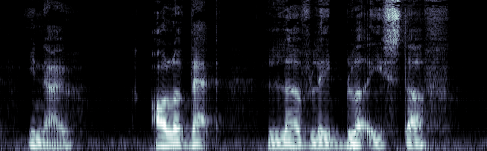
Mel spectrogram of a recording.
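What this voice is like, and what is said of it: Put-on British accent. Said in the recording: “a little bit of that British accent”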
